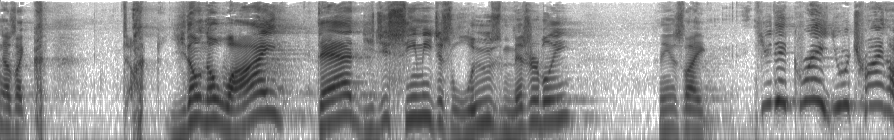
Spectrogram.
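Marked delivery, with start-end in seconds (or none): 1.7-5.6 high, loud, slow hurt protest; hurt and incredulous; upset son. Retold or imitated. Teenage son protesting to his dad after losing, hurt. 7.6-8.9 much higher, gently encouraging; comforting dad. Retold or imitated. Father comforting his son after the race, high and gentle.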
